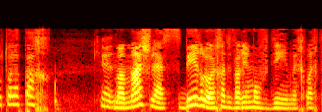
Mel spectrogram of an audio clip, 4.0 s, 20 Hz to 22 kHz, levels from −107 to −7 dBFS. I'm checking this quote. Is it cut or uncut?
uncut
